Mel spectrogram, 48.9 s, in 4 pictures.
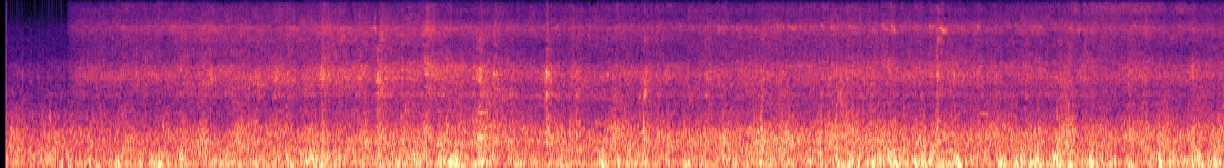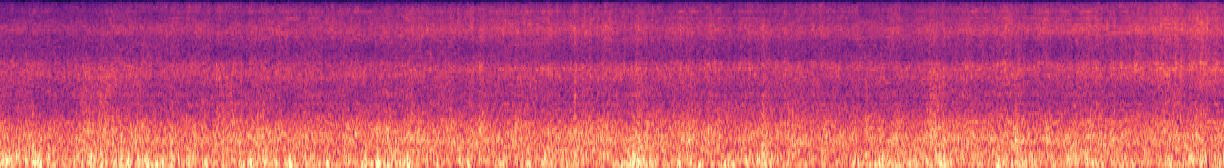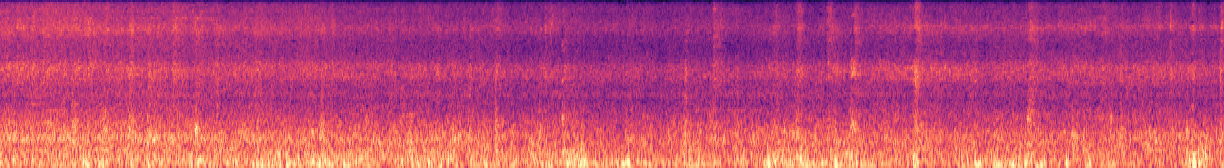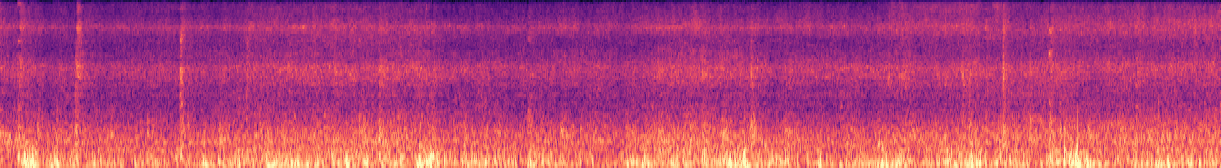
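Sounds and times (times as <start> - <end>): train wheels rumbling on track: 0.1 - 48.9
wheels clicking over rail joints: 14.2 - 45.8.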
